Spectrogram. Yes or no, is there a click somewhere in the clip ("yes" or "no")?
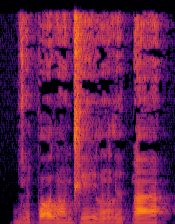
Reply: no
